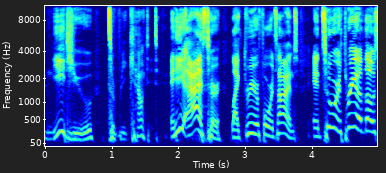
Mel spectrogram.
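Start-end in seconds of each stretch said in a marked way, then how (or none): 0.0-1.7 low, soft, measured calm; hostage negotiator voice. Retold or imitated. Friend retelling the bank standoff, hint of calm negotiator voice. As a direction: hold it down like talking someone off a ledge. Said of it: "same hostage negotiation voice".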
